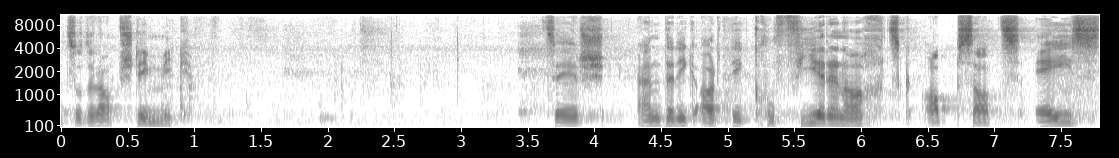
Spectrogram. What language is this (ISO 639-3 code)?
gsw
